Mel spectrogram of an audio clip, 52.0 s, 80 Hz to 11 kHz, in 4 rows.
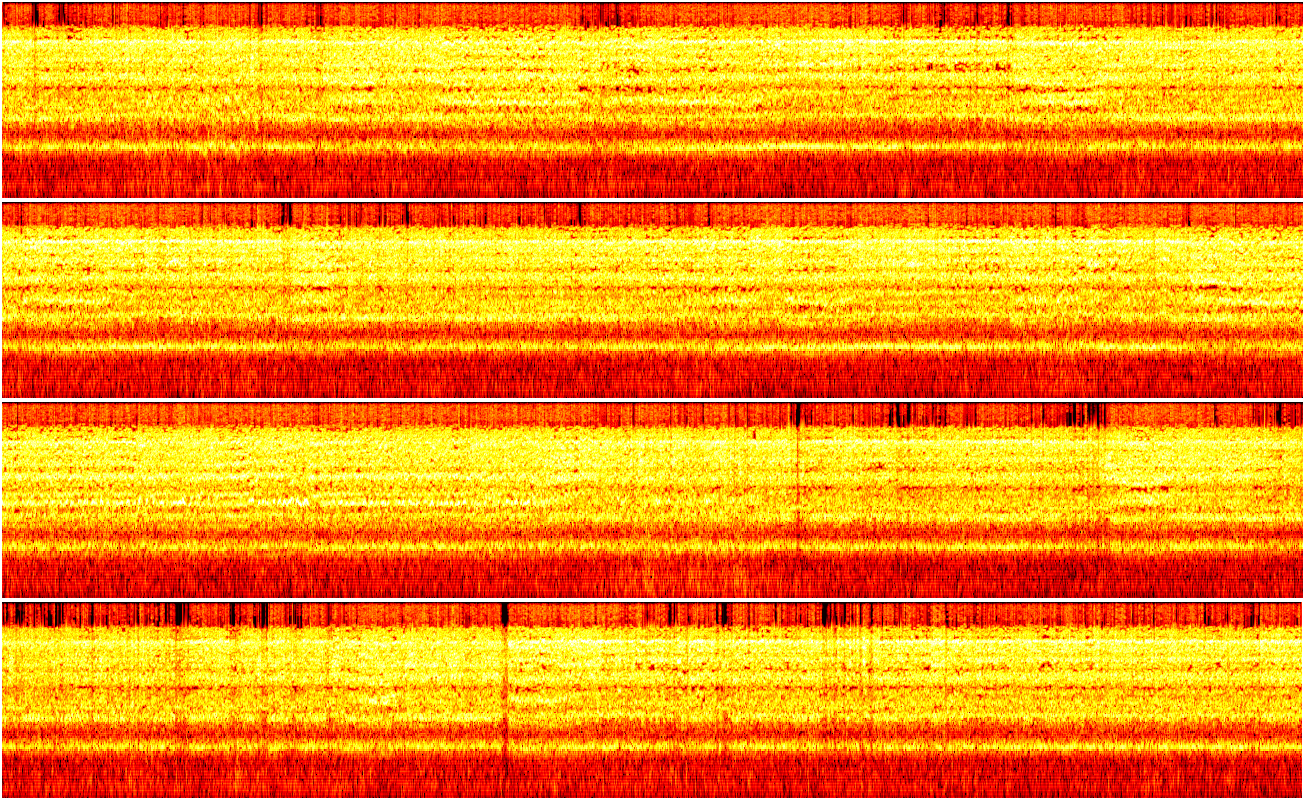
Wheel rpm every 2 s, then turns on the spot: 230, 230, 220, 220, 230, 220, 220, 230, 230, 230, 220, 220, 220, 210, 210, 220, 230, 230, 230, 230, 230, 230, 230, 240, 230, 230.
none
